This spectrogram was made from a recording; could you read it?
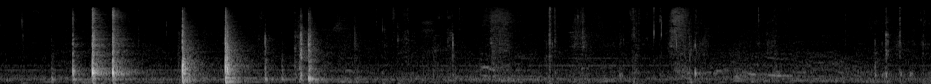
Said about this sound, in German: Und jetzt, wir werden das in dieses Tuch hineinlöffeln oder so hineintun.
